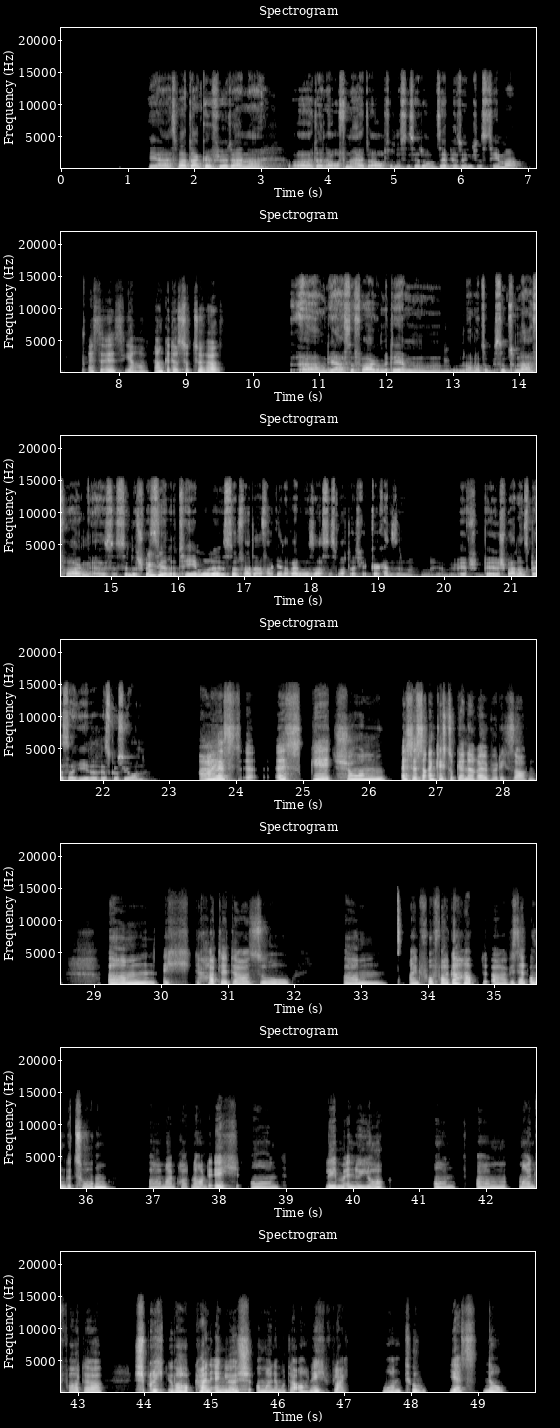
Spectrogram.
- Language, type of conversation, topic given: German, advice, Welche schnellen Beruhigungsstrategien helfen bei emotionaler Überflutung?
- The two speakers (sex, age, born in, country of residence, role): female, 65-69, Germany, United States, user; male, 60-64, Germany, Germany, advisor
- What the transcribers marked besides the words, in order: in English: "One, two, yes, no"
